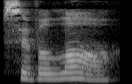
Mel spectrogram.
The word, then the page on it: civil-law: American English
